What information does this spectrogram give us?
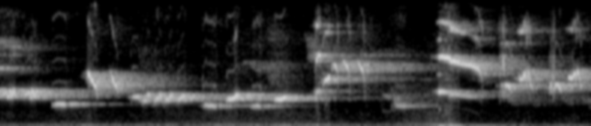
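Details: Practice song from a young orange-headed thrush learning to sing: clean, sweet whistles, some sliding downward, then a burst of higher twittered notes after a short pause; quiet setting.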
